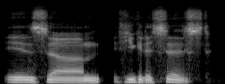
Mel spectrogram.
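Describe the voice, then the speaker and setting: A man acting as game master, calmly briefing players with many ums before a live tabletop role-play. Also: on the low side, slow, a crowd in the background. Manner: calm, directive, frequent ums. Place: live stream.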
